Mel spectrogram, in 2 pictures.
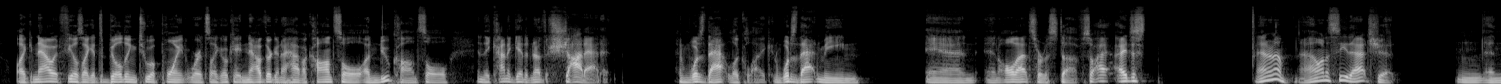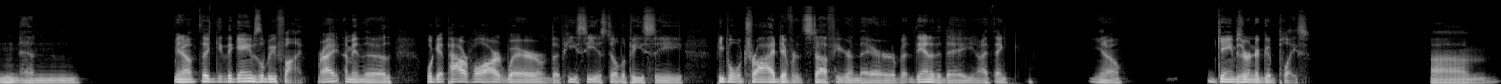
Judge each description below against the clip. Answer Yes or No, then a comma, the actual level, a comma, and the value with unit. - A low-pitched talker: Yes, low, 105 Hz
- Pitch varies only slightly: No, average, 4.1 semitones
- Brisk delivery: Yes, fast, 235 wpm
